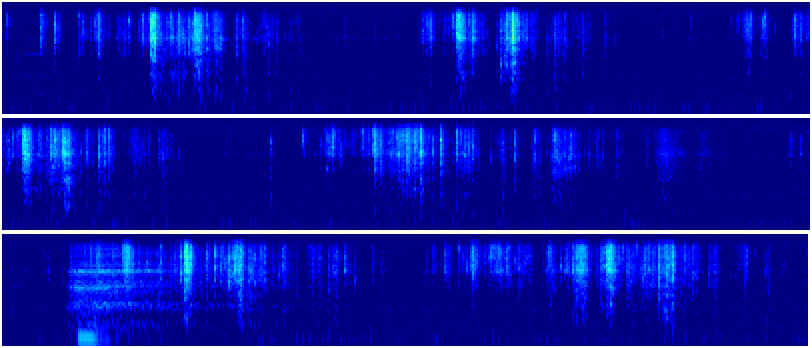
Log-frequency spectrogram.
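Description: Plastic wrappers crinkle and tear as card packs are opened.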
